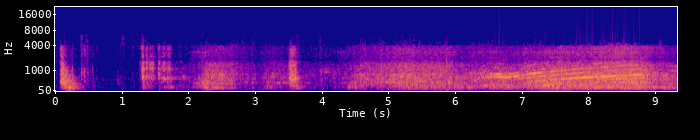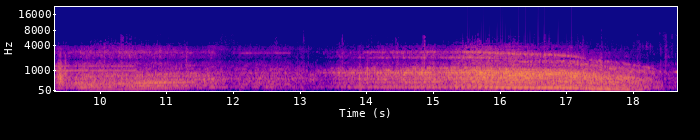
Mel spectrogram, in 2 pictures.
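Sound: car engine running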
